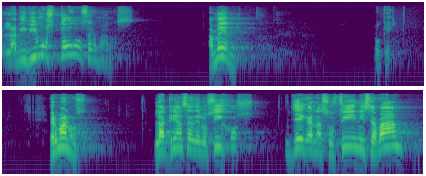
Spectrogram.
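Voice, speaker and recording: Very high-voiced preacher. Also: male voice, gravelly, a bit bright, in a large hall. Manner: folksy, joking, keeps addressing the congregation. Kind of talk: sermon.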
